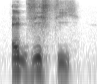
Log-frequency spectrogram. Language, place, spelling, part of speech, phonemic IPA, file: Occitan, Béarn, existir, verb, /edzisˈti/, LL-Q14185 (oci)-existir.wav
- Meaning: to exist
